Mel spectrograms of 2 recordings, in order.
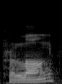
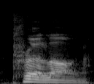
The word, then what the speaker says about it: prolong: pronunciation of this word prolong it's got two syllables the stress is on the second and so the O in the first part sounds like uh prolong prolong anything else you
